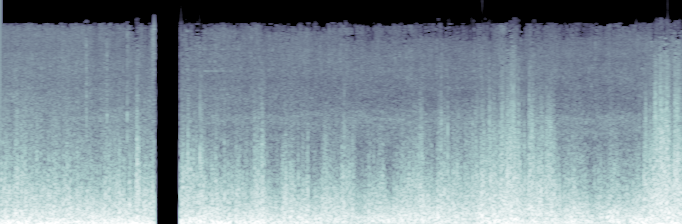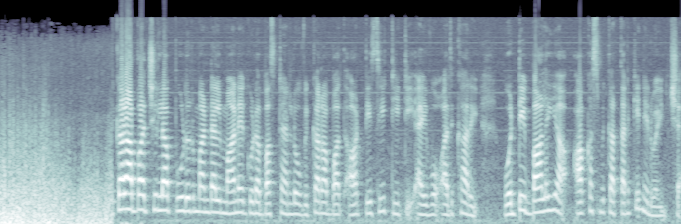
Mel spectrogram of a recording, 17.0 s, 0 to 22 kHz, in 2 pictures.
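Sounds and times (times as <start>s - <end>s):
wind buffeting microphone: 0.0s - 15.1s.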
